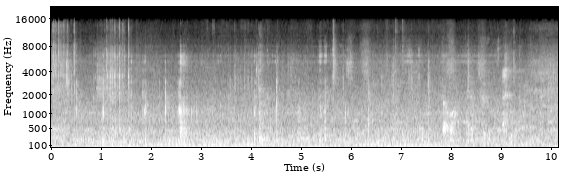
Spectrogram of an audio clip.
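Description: A microphone rustles and knocks as a man handles it.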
